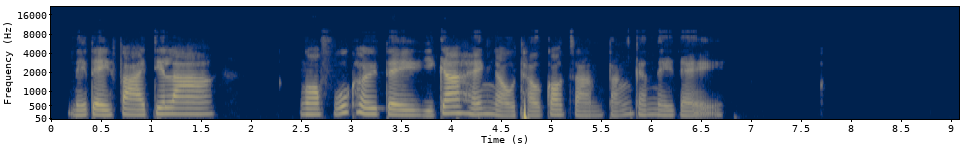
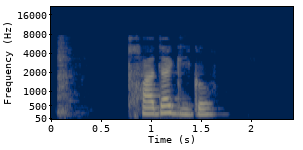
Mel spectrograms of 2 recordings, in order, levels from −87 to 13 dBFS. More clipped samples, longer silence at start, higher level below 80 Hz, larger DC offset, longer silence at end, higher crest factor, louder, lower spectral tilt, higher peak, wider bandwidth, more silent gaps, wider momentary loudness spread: neither; first, 0.2 s vs 0.05 s; first, -50 dBFS vs -82 dBFS; neither; first, 2.4 s vs 0.8 s; about the same, 22 dB vs 20 dB; first, -23 LUFS vs -29 LUFS; about the same, -6 dB/octave vs -6 dB/octave; first, -2 dBFS vs -12 dBFS; first, 9.4 kHz vs 8 kHz; second, none vs 0.43-0.77 s; second, 11 LU vs 23 LU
